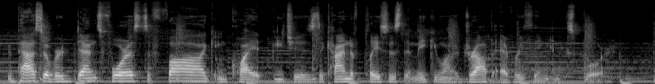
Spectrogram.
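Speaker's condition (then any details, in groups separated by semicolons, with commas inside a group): No condition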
